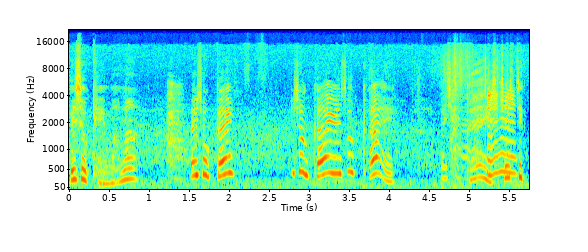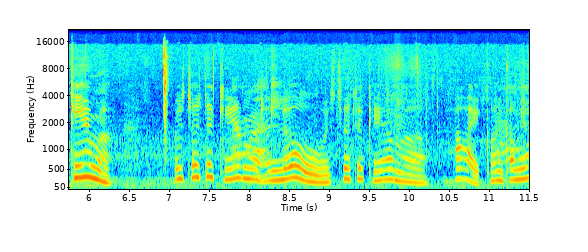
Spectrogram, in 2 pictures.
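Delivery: very high, soft soothing coo. Real, not acted. Calming frightened birds about the camera, soft high baby talk. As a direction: hush a frightened pet tenderly.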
